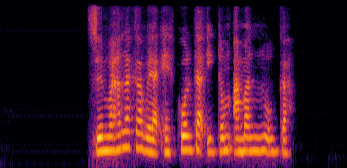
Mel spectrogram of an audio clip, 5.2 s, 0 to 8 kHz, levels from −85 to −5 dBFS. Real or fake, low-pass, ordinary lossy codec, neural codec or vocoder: fake; 7.2 kHz; AAC, 32 kbps; codec, 16 kHz in and 24 kHz out, 0.6 kbps, FocalCodec, streaming, 4096 codes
